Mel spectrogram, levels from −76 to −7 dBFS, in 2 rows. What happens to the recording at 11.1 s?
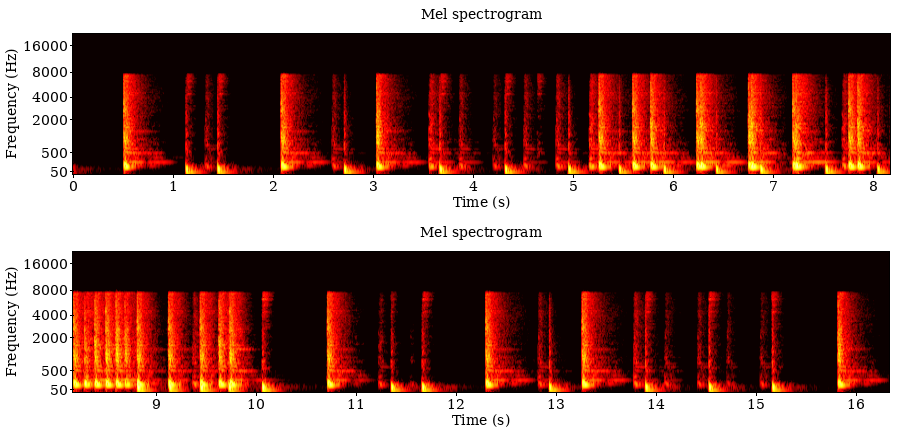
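The music sinks by about 11 dB from 11.0 to 11.29 s: sound cut by the noise suppressor, which mistook the music for noise and turned it down.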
